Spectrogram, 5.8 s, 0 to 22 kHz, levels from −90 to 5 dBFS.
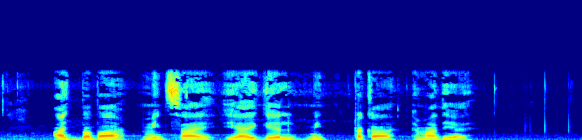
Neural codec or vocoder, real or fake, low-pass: none; real; 10.8 kHz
